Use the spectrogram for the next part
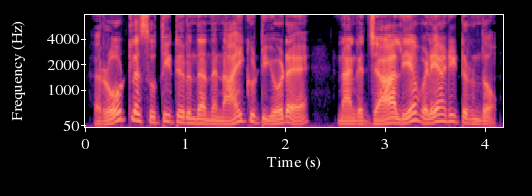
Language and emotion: Tamil, happy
